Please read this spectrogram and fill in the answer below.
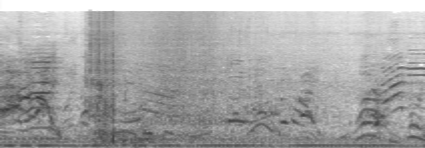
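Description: A person jumping into a river swimming hole, with one short splash about a second in, among several people's voices calling out.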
